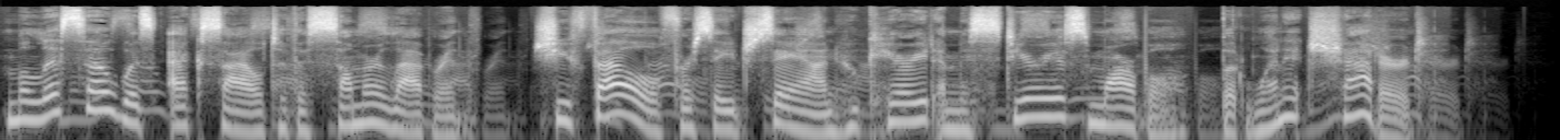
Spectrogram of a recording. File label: cinematic voice es; lineage2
